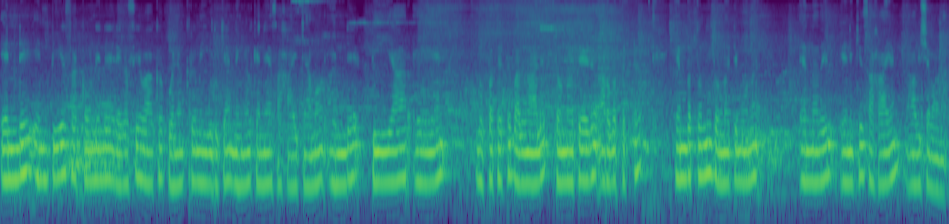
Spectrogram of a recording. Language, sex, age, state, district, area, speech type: Malayalam, male, 18-30, Kerala, Idukki, rural, read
